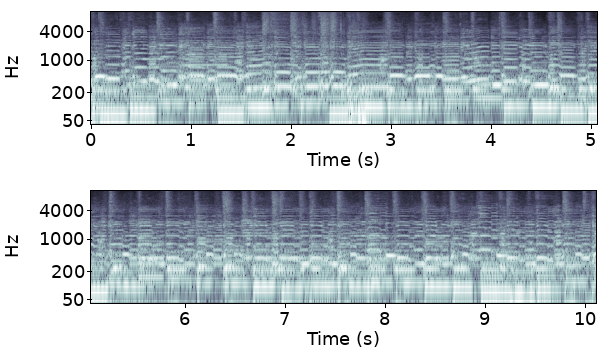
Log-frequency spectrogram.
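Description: Swing jazz band playing, with the violin prominent over a walking double bass, rhythm guitar and drums keeping a steady beat.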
